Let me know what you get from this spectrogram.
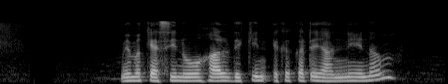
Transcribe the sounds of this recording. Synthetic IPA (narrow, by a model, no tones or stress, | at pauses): meməkæsinoːɦald̪ekinekəkəʈəjanːeːnam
